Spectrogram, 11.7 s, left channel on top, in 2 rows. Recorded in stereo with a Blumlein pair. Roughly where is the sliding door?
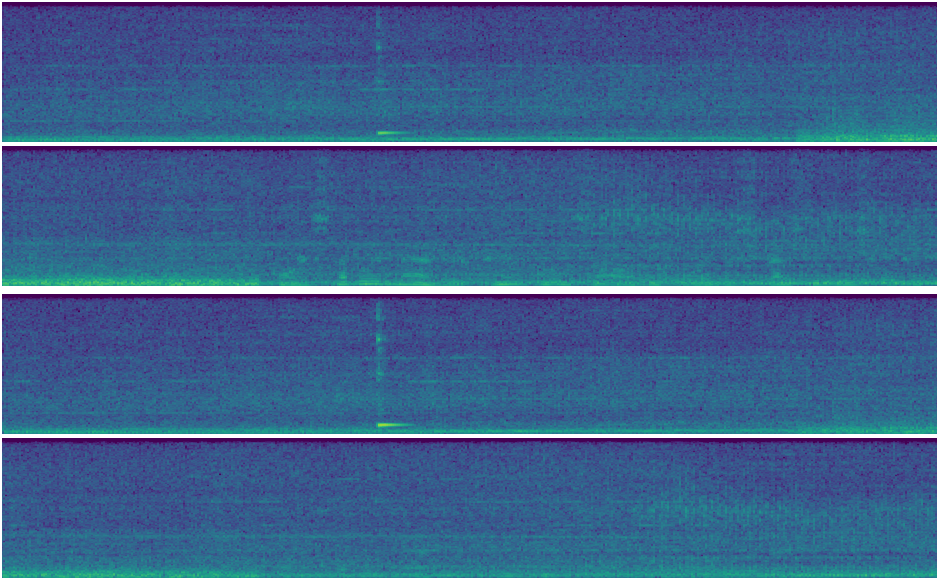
Ahead.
